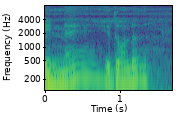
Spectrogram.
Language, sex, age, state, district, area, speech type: Malayalam, male, 18-30, Kerala, Wayanad, rural, spontaneous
